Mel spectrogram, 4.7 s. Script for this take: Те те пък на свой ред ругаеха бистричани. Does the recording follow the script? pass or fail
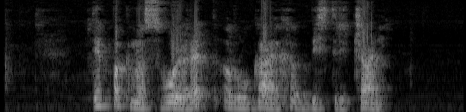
fail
